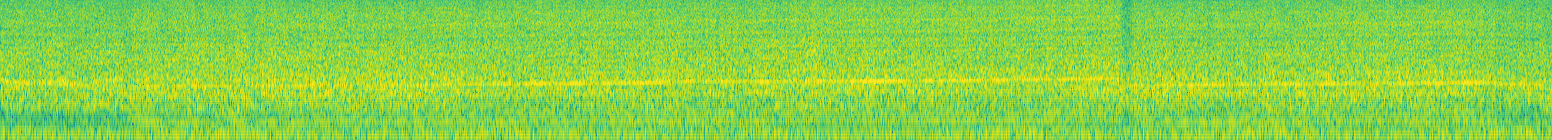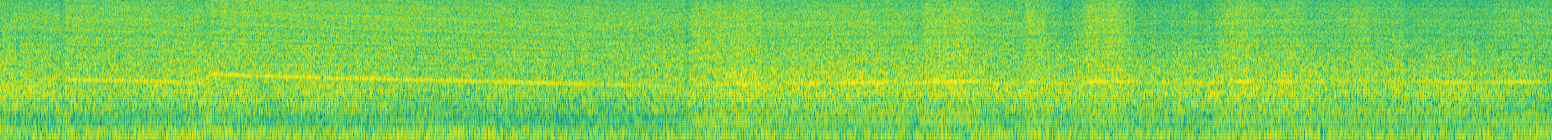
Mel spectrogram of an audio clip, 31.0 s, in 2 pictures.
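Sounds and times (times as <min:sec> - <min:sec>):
car engine at speed: 0:00.0 - 0:31.0.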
